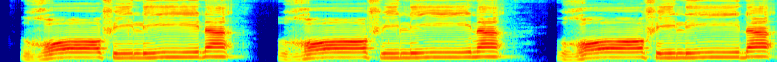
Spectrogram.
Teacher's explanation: یعنی غین کو پر یعنی موٹا پڑھیں گے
